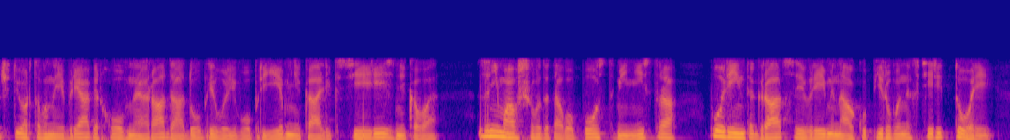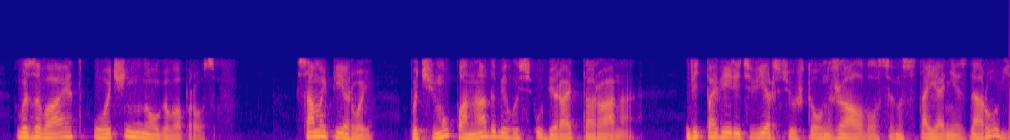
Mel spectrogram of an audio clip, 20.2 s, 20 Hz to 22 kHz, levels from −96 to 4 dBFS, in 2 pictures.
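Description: No technical faults are audible.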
